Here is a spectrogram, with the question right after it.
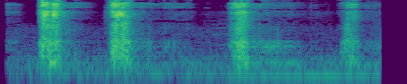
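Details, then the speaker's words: Pet cat with a cold (upper respiratory infection, nasal congestion) giving four sharp, hissy sneeze-like bursts; sneezing/coughing from cat cold. "Cat को भी इसी की तरह सर्दी हो चुकी है। इनफेक्शन फैल चुका है।"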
